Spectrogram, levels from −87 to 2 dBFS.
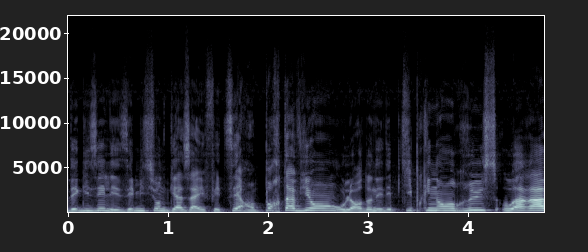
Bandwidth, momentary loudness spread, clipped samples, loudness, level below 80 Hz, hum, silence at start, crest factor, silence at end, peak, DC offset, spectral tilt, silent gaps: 17 kHz; 6 LU; under 0.1%; -28 LUFS; -62 dBFS; none; 0 s; 20 dB; 0 s; -6 dBFS; under 0.1%; -5.5 dB/octave; none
